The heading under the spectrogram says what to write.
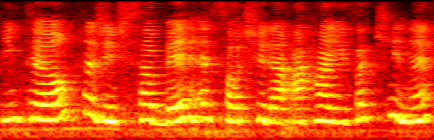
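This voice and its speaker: A woman is speaking. Her pace is fairly slow. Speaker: math teacher. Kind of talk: recorded lesson.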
